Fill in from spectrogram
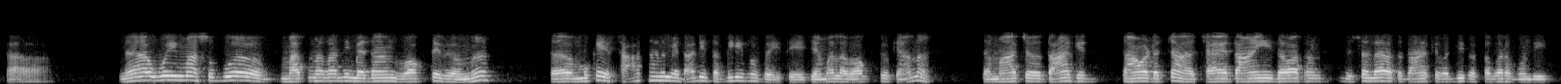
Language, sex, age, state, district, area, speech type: Sindhi, male, 45-60, Maharashtra, Mumbai City, urban, conversation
